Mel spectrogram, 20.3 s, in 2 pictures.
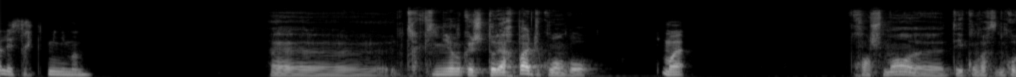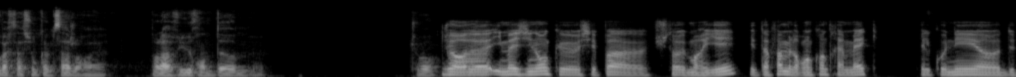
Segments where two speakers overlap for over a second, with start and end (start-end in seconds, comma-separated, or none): none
